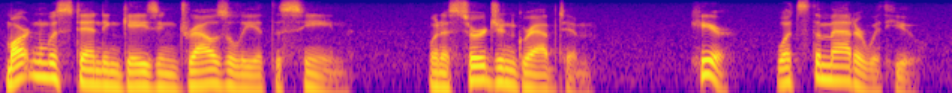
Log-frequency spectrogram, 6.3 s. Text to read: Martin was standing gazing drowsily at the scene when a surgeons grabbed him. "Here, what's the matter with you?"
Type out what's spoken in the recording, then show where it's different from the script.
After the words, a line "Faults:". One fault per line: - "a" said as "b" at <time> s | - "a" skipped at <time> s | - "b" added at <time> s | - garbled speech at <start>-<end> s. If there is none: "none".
Martin was standing gazing drowsily at the scene when a surgeon grabbed him. "Here, what's the matter with you?"
Faults:
- "surgeons" said as "surgeon" at 3.0 s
